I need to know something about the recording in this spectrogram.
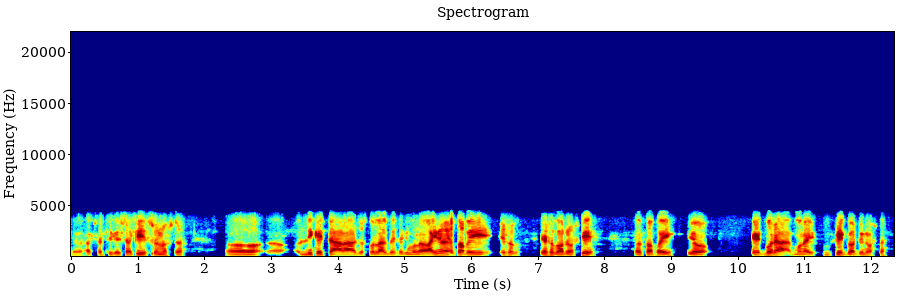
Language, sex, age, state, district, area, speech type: Nepali, male, 45-60, West Bengal, Jalpaiguri, urban, conversation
